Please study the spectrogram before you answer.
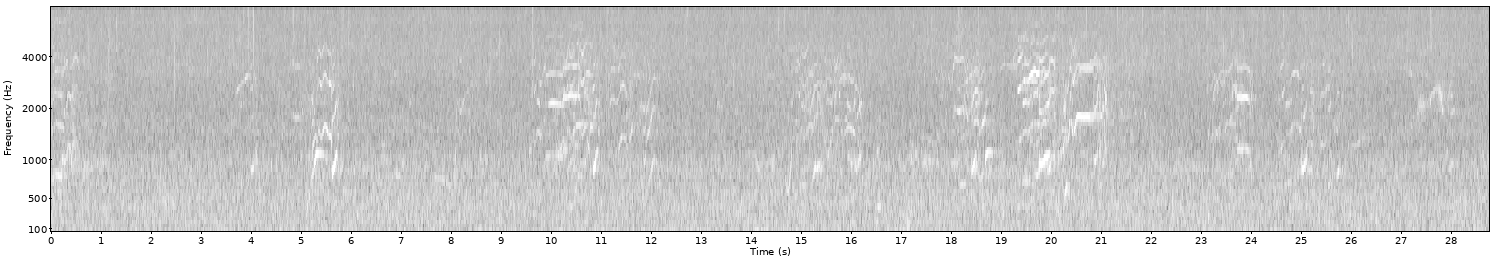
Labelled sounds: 0.0	0.5	killer whale, offshore, 0.78 to 6.7 kHz
3.7	4.0	killer whale, offshore, 2.4 to 3.2 kHz
5.2	5.7	killer whale, offshore, 0.78 to 3.2 kHz
9.9	10.8	killer whale, offshore, 1.0 to 3.9 kHz
15.0	15.5	killer whale, offshore, 1.4 to 2.9 kHz
15.8	16.1	killer whale, offshore, 1.3 to 3.1 kHz
18.0	21.0	killer whale, offshore, 0.78 to 5.4 kHz
23.2	24.1	killer whale, offshore, 0.78 to 3.7 kHz
24.8	25.0	killer whale, offshore, 2.9 to 3.3 kHz
26.0	26.3	killer whale, offshore, 1.2 to 1.4 kHz
27.6	27.9	killer whale, offshore, 2.0 to 2.8 kHz

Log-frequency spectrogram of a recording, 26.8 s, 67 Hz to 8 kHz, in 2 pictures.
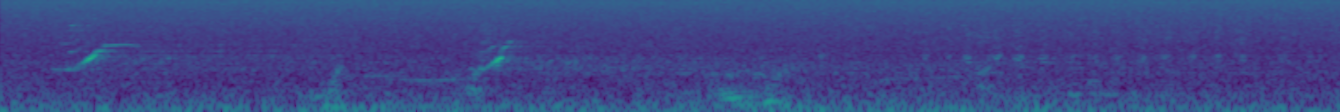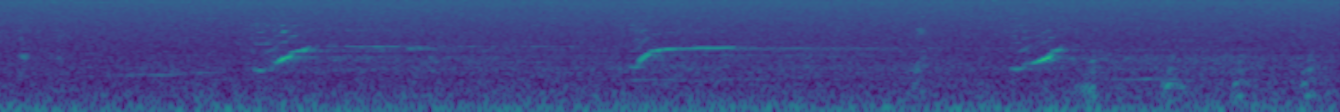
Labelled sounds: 0.9	1.4	humpback whale, 0.80 to 1.2 kHz
16.3	17.8	humpback whale, 0.80 to 1.2 kHz
19.8	20.8	humpback whale, 0.80 to 1.2 kHz
23.9	24.1	humpback whale, 0.80 to 1.2 kHz

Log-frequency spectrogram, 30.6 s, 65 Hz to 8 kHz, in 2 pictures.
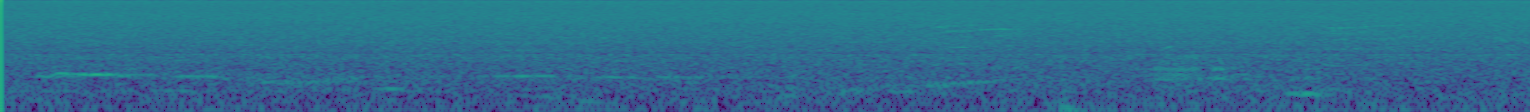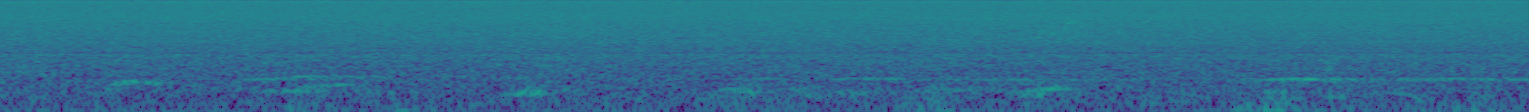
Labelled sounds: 9.8	10.1	humpback whale, 2.1 to 2.3 kHz

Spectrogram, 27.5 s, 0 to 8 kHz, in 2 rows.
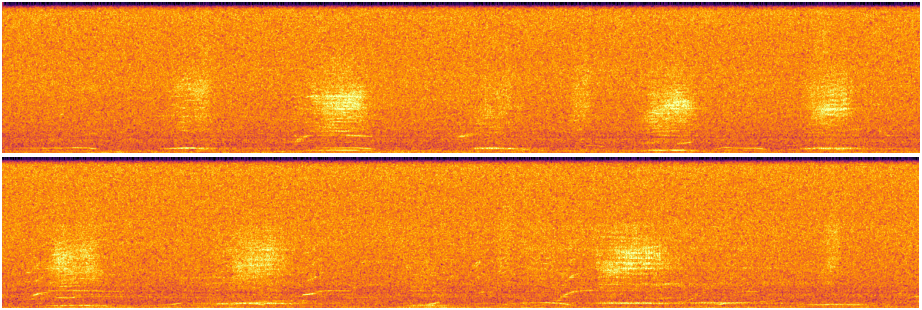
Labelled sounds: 4.4	5.6	humpback whale, 0.80 to 3.1 kHz
6.8	7.1	humpback whale, 0.80 to 1.1 kHz
9.7	10.4	humpback whale, 2.0 to 2.8 kHz
12.2	12.6	humpback whale, 2.0 to 2.4 kHz
14.2	15.1	humpback whale, 0.80 to 0.96 kHz
18.3	18.7	humpback whale, 0.80 to 0.99 kHz
22.2	22.7	humpback whale, 0.80 to 1.0 kHz
23.4	23.6	humpback whale, 3.2 to 3.3 kHz

